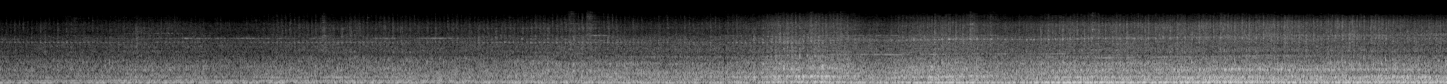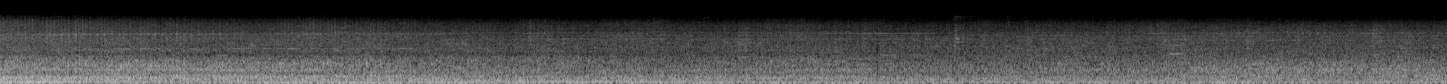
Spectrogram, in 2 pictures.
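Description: Class 37 diesel locomotive's English Electric V12 engine working as it hauls a goods train past, its drone growing loudest about eight seconds in and easing off again, with a faint high turbocharger whistle; the wagons then roll by.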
